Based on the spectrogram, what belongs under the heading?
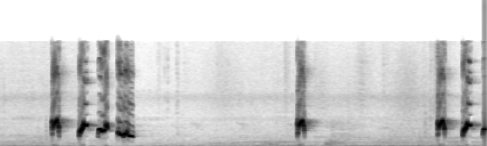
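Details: Red-whiskered bulbul contest-style singing, used as decoy song for training birds and prompting them to sing: a burst of four quick, slurred whistled notes, a lone note, then three more, separated by quiet pauses.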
